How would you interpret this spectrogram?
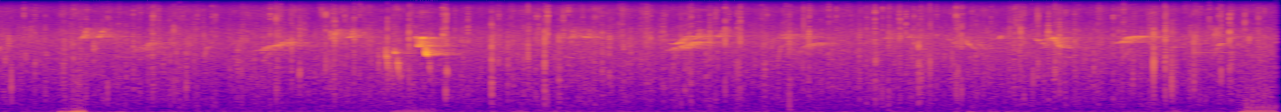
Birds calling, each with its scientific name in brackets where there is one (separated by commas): Omao (Myadestes obscurus), Iiwi (Drepanis coccinea)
